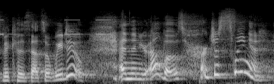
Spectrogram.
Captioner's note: timer beeps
